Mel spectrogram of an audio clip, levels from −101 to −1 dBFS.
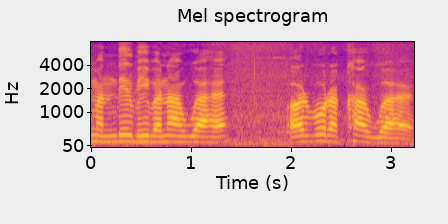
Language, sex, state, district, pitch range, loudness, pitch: Hindi, male, Madhya Pradesh, Katni, 150-170 Hz, -15 LUFS, 160 Hz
